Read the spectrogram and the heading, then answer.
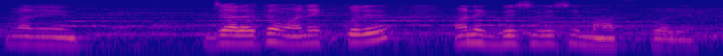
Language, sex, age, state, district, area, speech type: Bengali, female, 60+, West Bengal, Birbhum, urban, spontaneous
